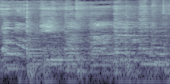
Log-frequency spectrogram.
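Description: Gospel music with a choir singing.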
